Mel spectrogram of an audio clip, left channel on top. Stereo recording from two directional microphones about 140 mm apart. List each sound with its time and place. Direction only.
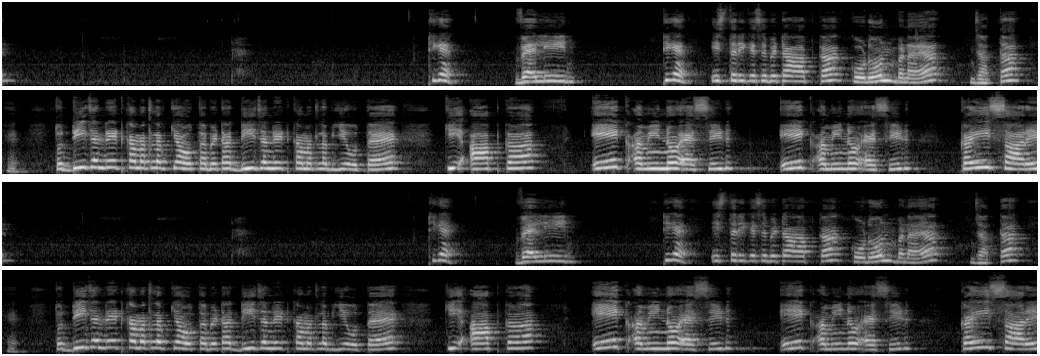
4.2 s a woman's voice: 35° left (ahead or behind)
